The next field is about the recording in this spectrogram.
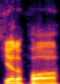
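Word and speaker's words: guet-apens: It's GUETAPENS, but it's pronounced get a paw.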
